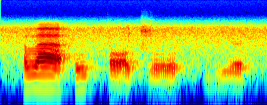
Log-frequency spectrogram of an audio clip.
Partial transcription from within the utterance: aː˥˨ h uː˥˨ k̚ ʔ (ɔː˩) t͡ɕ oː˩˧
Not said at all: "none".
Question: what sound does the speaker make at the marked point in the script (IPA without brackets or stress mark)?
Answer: ɔː˩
